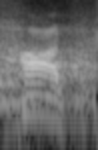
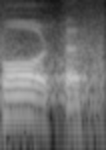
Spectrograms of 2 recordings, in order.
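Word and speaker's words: heart: इसके पहले लगा देता हूँ, होठ तो लिप्स होते हैं, तो इसको वो वैसे इसका प्रोनाउंसिएशन है वो हार्ट, क्या होता है, हार्ट, नॉट होट।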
